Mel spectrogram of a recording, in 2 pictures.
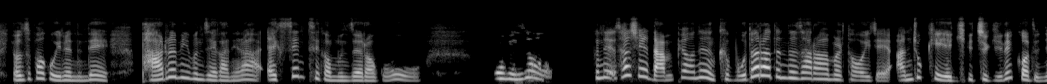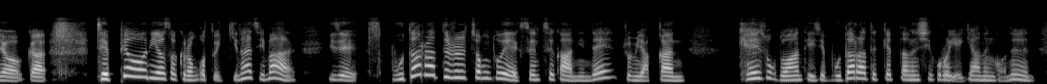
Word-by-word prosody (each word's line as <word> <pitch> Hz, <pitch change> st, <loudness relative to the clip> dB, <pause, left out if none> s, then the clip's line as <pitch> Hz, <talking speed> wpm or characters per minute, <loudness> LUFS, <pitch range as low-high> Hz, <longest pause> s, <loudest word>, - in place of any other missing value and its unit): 연습하고 240 Hz, +2 st, 0 dB
이랬는데 195 Hz, +1 st, -2 dB, 0.3 s
발음이 300 Hz, +9 st, +2 dB
문제가 210 Hz, -7 st, -2 dB
아니라 200 Hz, +5 st, -3 dB
악센트가 265 Hz, -, -3 dB
문제라고 180 Hz, +2 st, -4 dB, 1.0 s
그러면서 320 Hz, -, -2 dB, 0.6 s
근데 300 Hz, 0 st, -1 dB
사실 380 Hz, 0 st, +2 dB
남편은 290 Hz, +9 st, +2 dB
그 230 Hz, -, -5 dB
못 210 Hz, -, -3 dB
알아듣는 350 Hz, -8 st, +5 dB
사람을 250 Hz, -5 st, +1 dB
더 195 Hz, -1 st, -5 dB
이제 180 Hz, -, -6 dB
안 210 Hz, +3 st, 0 dB
좋게 250 Hz, -6 st, -2 dB
얘기해 185 Hz, +5 st, -1 dB
주긴 190 Hz, -1 st, 0 dB
했거든요. 185 Hz, -, +1 dB
그러니까 175 Hz, -2 st, +4 dB, 0.5 s
제 245 Hz, -, +11 dB
편이어서 290 Hz, -, +4 dB
그런 200 Hz, -3 st, -1 dB
것도 225 Hz, -, -5 dB
있긴 210 Hz, +6 st, -8 dB
하지만 285 Hz, -3 st, +1 dB, 0.3 s
이제 210 Hz, -5 st, -2 dB, 0.3 s
못 245 Hz, +8 st, -4 dB
알아들을 385 Hz, -7 st, +3 dB
정도의 275 Hz, -5 st, +2 dB
악센트가 225 Hz, 0 st, -2 dB
아닌데 210 Hz, -, -2 dB
좀 200 Hz, -3 st, -6 dB
약간 185 Hz, 0 st, +1 dB, 0.5 s
계속 275 Hz, +1 st, 0 dB
너한테 205 Hz, +1 st, 0 dB
이제 200 Hz, +2 st, -5 dB
못 200 Hz, +6 st, -2 dB
알아듣겠다는 230 Hz, -6 st, 0 dB
식으로 215 Hz, -1 st, -4 dB
얘기 -, -, -9 dB
하는거는 200 Hz, +1 st, -5 dB
225 Hz, 345 characters per minute, -22 LUFS, 195-285 Hz, 1.0 s, 제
